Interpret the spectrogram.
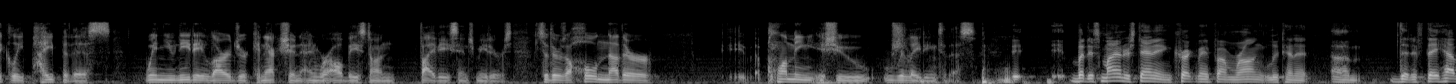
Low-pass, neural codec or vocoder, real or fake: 7.2 kHz; none; real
